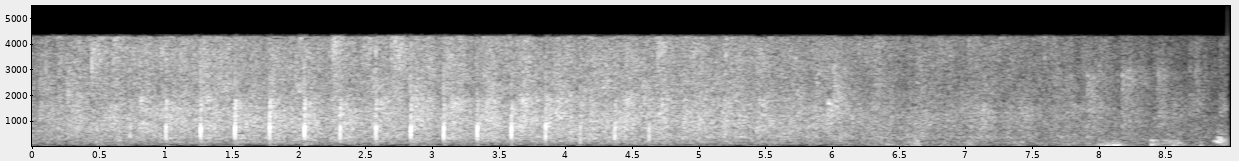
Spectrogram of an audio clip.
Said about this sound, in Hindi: सभी सीधे बैठेंगे, ताली बजाएंगे थोड़ा एक बार।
